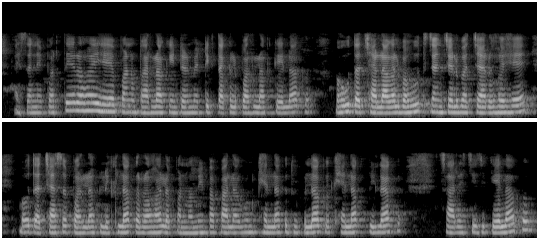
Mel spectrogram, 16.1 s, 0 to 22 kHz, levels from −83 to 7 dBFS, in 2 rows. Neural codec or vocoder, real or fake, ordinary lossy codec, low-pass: none; real; none; 7.2 kHz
